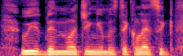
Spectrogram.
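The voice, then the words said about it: Bad Russian accent, Schwarzenegger-like. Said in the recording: “That was a terrible Russian accent, by the way. I sound like Arnold Schwarzenegger.”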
